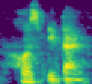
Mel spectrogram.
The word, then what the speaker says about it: hospital: in the spelling system letter h is not always silent in chavacano it is always silent in spanish for example the word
